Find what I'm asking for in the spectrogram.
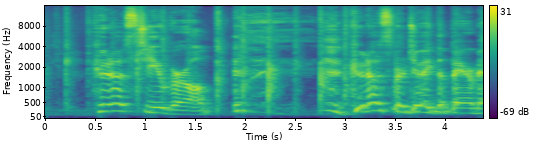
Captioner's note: laughing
